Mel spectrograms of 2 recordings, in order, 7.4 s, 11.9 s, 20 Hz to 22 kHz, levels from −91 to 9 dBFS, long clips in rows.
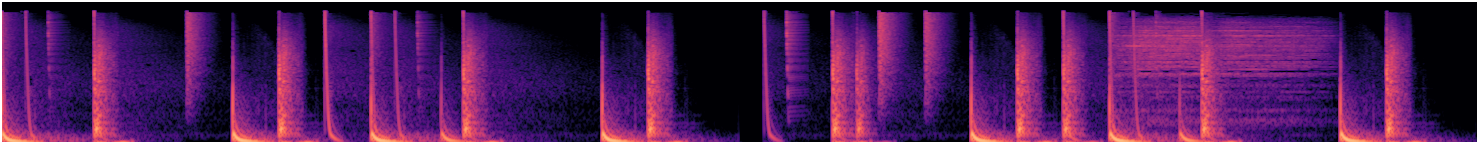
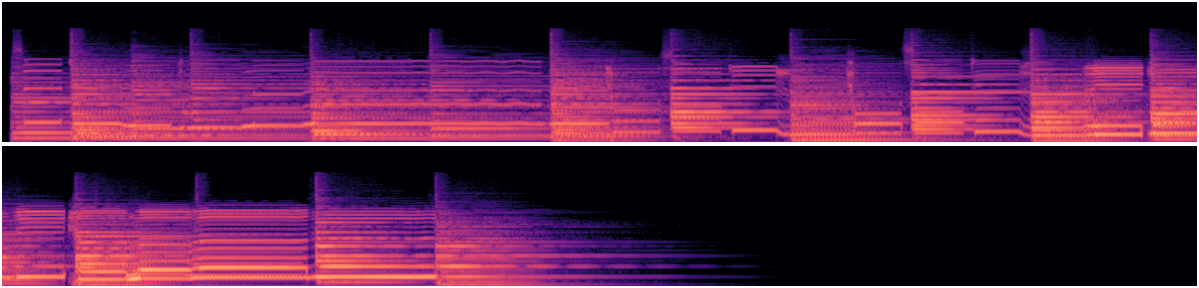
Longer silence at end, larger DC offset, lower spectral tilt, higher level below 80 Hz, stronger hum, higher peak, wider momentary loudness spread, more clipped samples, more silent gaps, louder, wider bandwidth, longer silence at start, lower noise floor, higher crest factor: second, 0.25 s vs 3.05 s; neither; second, -5 dB/octave vs -7 dB/octave; first, -22 dBFS vs -40 dBFS; neither; about the same, 0 dBFS vs -2 dBFS; first, 14 LU vs 11 LU; neither; first, 3.71-3.81 s vs none; about the same, -18 LUFS vs -18 LUFS; first, 17 kHz vs 8.8 kHz; about the same, 0 s vs 0.05 s; second, -53 dBFS vs -81 dBFS; about the same, 18 dB vs 18 dB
